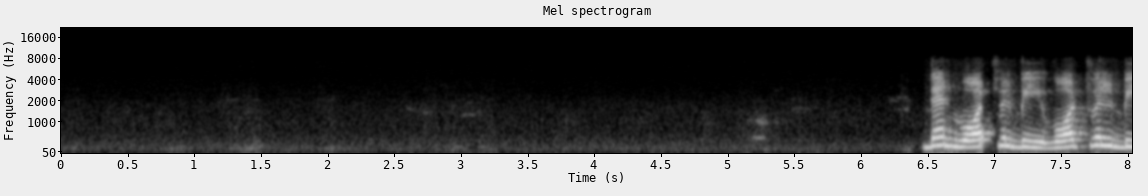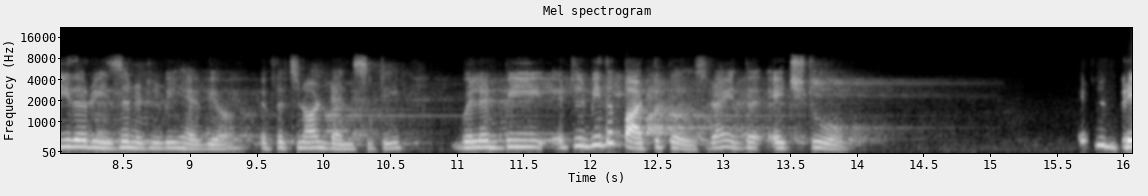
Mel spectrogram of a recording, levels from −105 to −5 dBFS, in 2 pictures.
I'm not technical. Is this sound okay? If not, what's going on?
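No. From 8.25 to 15.08 s there's a feedback echo between two devices: another device in the room replays the call through its speaker, and this microphone picks it up again. The speech comes back about every 150 ms, fainter and thinner, as a quick ringing repeat.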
